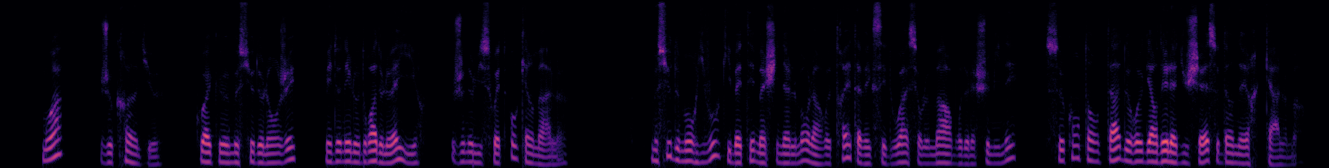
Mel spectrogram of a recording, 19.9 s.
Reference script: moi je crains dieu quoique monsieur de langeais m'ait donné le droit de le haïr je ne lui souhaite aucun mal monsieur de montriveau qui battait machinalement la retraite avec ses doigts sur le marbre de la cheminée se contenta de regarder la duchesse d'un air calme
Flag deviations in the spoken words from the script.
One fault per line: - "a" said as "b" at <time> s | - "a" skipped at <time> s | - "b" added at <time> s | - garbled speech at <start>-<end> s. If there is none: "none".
none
